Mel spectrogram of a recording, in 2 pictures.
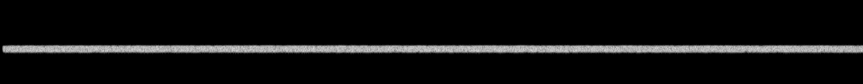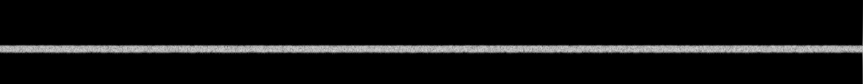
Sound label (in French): bruit rose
